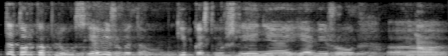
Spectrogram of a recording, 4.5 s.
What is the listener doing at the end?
listening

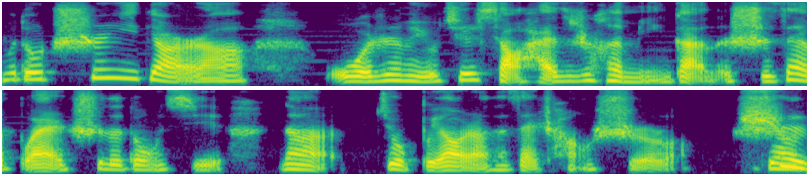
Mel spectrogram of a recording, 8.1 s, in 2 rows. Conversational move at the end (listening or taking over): taking over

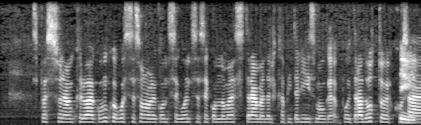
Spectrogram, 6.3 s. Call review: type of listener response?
listening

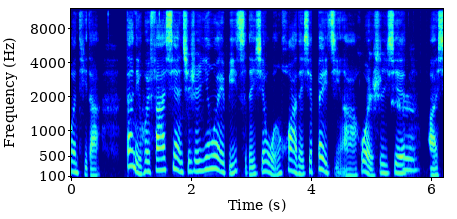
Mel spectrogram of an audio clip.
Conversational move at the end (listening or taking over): listening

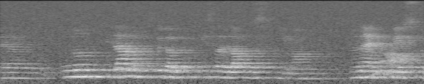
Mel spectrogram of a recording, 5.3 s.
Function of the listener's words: listening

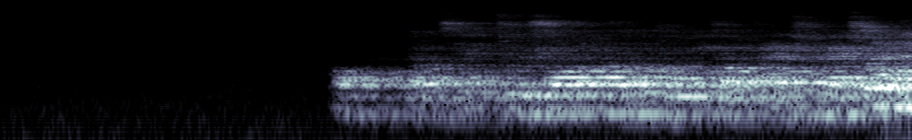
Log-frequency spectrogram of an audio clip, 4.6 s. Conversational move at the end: taking over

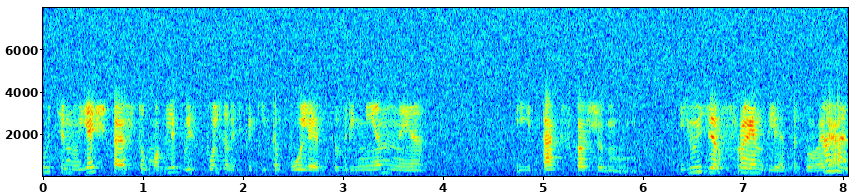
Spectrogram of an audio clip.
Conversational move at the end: taking over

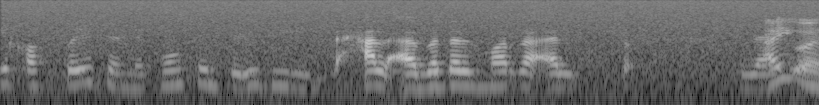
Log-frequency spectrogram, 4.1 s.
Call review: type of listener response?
taking over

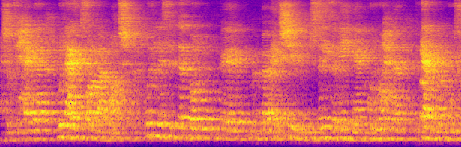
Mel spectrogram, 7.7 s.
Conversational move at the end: listening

